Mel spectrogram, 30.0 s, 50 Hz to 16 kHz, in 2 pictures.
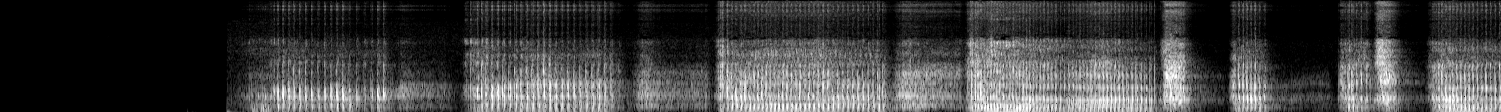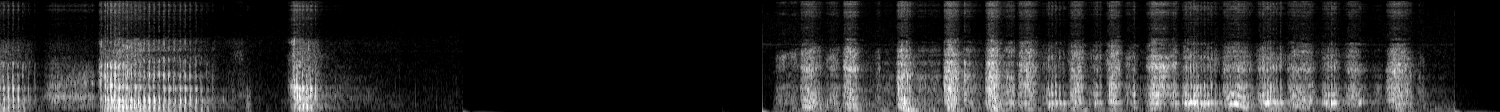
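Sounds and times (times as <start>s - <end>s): creature roars and growls: 2.4s - 18.4s, 22.8s - 29.3s.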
